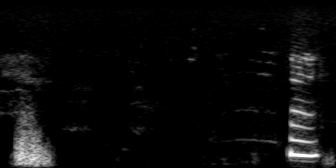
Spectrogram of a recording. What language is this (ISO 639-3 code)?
mal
